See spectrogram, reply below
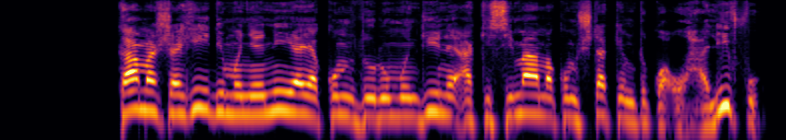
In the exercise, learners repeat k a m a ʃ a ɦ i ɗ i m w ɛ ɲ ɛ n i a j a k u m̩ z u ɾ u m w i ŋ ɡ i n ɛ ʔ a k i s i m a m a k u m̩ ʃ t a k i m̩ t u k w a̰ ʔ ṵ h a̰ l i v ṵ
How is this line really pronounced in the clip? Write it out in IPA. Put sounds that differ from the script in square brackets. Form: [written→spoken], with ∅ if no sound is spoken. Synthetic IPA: k a m a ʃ a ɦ i ɗ i m w ɛ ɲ ɛ n i a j a k u m̩ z u ɾ u m w i ŋ ɡ i n ɛ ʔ a k i s i m a m a k u m̩ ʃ t a k i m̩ t u k w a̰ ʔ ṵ h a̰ l i [v→f] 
